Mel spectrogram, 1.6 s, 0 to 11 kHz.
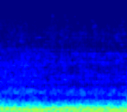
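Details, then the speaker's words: Restored 1966 Ford F-250 V8 running: deep, even rumble through the dual exhaust, smooth with no misses or knocks, no smoke after valve stem seal replacement, no exhaust leaks. "Here's our dual exhaust. Sounds good, no smoke cuz we did the valve stem seal. Just a good running truck."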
